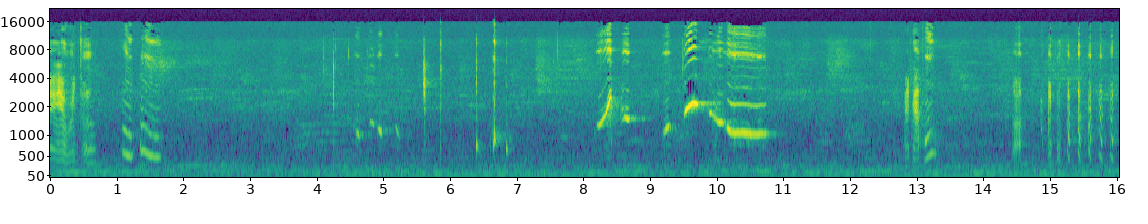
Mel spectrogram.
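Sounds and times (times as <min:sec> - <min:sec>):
parrot whistling: 0:04.6 - 0:05.3, 0:08.2 - 0:10.9
parrot clicks and chirps: 0:05.6 - 0:06.9.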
